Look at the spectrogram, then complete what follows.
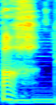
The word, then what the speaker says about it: Bach: You keep on pronouncing it like more of a K though. Bach, or the Loch Ness Monster.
